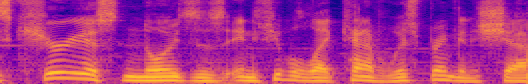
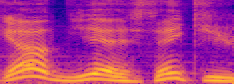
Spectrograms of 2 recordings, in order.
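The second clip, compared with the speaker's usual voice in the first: numb mouth, thick heavy tongue, tongue-heavy speech; 2 semitones higher than usual. Voicing a character whose mouth is going numb: numb mouth, thick heavy tongue. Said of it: "your tongue getting really thick and heavy".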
